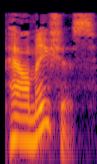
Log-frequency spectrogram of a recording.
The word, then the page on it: palmaceous: British English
